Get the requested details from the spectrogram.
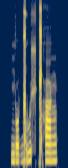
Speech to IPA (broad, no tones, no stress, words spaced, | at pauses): joɡ͡ǁuʃǁʰaŋ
